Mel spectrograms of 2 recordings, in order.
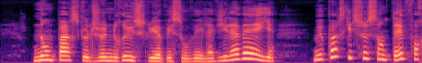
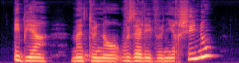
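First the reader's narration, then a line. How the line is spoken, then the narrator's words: Child exclaiming. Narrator (French): s'écria l'enfant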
